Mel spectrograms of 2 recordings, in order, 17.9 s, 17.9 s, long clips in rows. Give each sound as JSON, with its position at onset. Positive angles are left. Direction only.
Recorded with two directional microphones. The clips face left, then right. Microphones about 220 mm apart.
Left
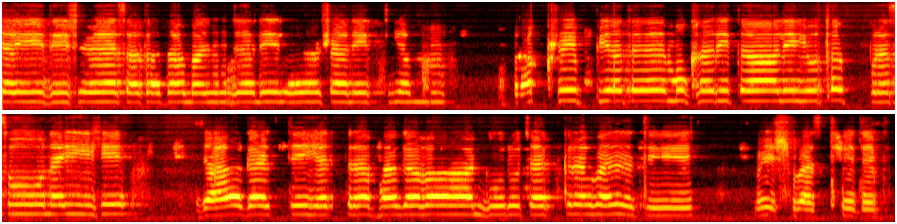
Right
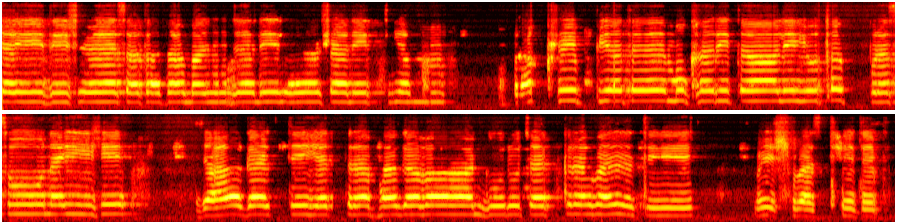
{"t": 0.0, "sound": "speech", "side_deg": -45}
